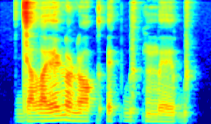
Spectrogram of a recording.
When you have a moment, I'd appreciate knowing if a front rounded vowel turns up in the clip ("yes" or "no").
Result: yes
